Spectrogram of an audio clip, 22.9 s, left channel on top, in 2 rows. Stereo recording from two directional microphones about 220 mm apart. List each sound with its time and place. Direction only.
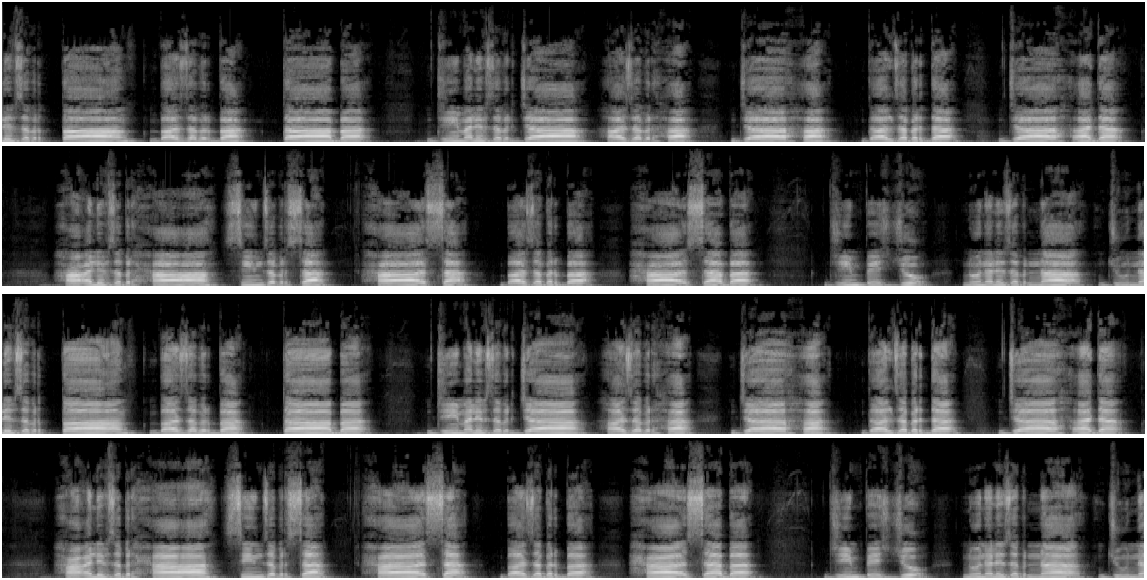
0.0 s a man's voice: 35° right (ahead or behind)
